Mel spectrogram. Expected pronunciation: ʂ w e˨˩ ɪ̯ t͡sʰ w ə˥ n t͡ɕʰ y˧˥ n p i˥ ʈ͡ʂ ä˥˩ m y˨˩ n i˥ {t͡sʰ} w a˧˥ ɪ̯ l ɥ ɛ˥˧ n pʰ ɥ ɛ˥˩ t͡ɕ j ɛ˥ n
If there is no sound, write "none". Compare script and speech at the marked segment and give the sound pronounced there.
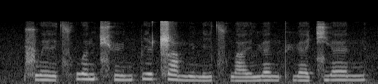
t͡sʰ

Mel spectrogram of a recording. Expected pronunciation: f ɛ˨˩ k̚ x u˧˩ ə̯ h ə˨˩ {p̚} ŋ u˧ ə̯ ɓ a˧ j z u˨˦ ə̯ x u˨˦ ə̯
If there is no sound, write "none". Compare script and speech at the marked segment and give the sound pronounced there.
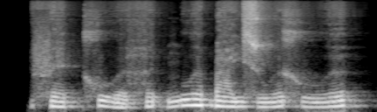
t̚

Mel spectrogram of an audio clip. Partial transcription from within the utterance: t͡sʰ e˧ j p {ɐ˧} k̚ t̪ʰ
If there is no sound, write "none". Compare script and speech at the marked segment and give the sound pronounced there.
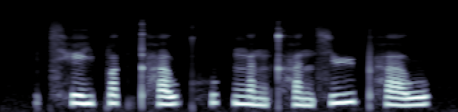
ɐ˧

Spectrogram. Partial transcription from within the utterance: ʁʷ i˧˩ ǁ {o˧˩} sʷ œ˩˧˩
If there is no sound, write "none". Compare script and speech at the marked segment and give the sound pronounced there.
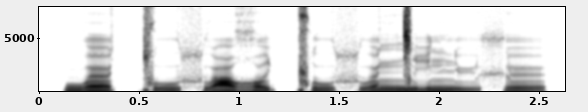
u˧˩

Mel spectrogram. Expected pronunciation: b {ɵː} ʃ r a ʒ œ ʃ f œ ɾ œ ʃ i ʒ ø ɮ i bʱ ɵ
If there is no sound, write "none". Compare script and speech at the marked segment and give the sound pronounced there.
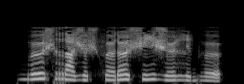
ɵː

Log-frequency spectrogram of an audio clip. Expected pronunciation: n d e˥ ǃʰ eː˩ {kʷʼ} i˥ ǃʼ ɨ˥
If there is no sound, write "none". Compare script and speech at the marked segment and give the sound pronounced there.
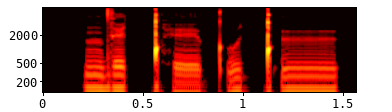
kʷʼ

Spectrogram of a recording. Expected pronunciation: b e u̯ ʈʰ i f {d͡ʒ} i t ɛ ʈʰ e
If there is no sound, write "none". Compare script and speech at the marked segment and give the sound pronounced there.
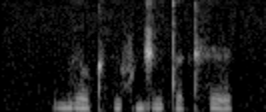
d͡ʒ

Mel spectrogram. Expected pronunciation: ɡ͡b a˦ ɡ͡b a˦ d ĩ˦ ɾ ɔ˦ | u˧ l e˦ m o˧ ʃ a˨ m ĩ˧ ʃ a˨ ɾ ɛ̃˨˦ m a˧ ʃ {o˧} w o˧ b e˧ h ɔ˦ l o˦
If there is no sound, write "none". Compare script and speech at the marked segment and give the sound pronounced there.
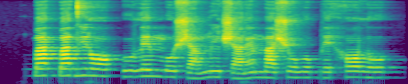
o˧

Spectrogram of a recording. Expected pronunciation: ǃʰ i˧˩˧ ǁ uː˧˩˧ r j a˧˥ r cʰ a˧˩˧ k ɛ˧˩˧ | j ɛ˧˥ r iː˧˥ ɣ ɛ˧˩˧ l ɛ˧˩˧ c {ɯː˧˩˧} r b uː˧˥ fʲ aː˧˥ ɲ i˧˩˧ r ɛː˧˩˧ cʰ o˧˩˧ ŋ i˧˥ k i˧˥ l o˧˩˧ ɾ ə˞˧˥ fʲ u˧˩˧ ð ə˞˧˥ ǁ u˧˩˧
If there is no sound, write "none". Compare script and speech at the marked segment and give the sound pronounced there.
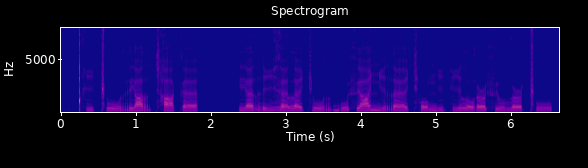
uː˧˩˧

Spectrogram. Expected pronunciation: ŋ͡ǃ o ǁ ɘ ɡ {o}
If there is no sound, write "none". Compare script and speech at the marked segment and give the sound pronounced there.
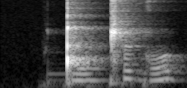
o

